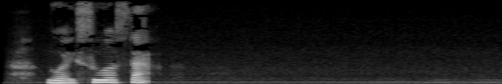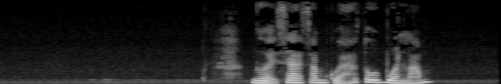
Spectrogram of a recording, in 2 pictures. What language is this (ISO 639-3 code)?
vie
